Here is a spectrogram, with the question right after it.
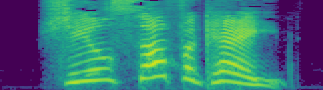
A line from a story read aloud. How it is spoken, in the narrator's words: he yelled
